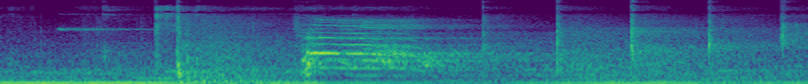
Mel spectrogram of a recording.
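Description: Table tennis rally ending with a sharp hit of the ball about a second in, then a short shout from a player. A run of light ball clicks and bounces follows.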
